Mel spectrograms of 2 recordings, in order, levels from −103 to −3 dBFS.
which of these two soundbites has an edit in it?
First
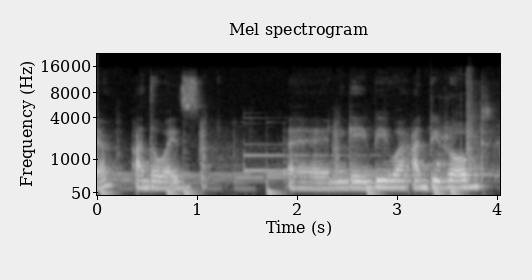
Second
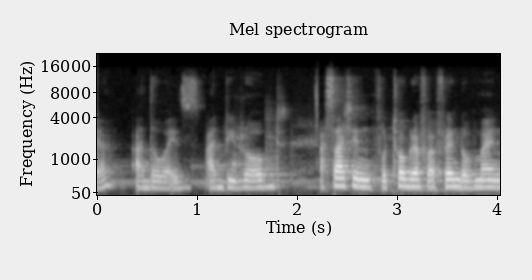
second; 2 cuts; at 1.1 s, 2.2 s

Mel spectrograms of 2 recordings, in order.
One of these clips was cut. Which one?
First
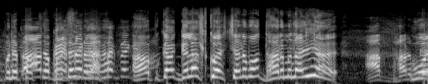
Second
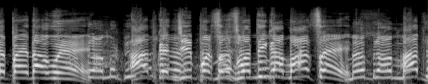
first; 1 cut; at 1.2 s

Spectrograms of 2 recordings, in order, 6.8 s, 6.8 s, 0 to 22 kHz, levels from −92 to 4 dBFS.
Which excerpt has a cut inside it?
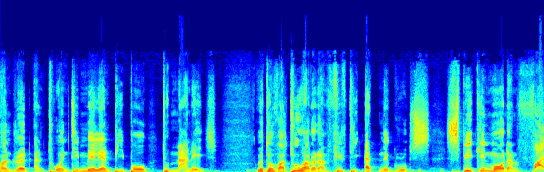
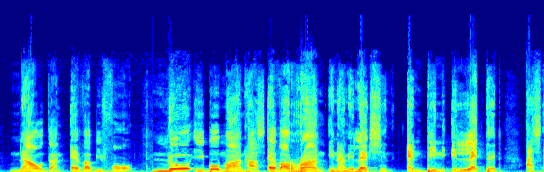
second; 1 cut; at 1.8 s

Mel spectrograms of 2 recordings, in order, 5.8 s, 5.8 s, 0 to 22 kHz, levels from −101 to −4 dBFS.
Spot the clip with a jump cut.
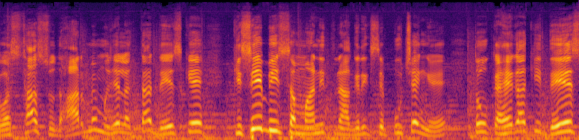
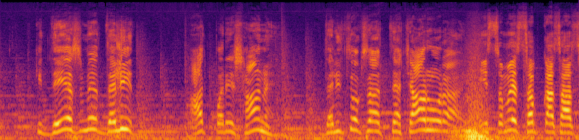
second; 1 cut; at 4.8 s

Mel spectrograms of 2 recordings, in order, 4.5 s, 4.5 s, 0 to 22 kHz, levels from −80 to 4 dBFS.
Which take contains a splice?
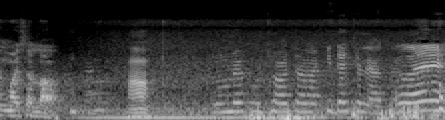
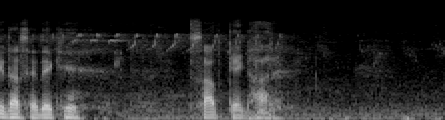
first; 1 cut; at 1.1 s

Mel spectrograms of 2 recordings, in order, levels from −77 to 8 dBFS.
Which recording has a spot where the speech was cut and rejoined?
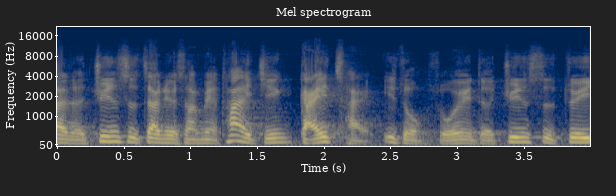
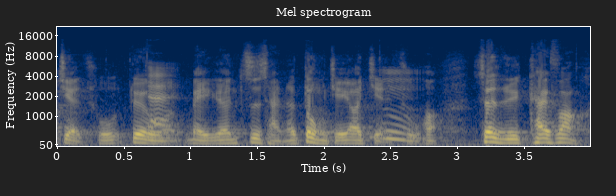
first; 1 cut; at 1.5 s

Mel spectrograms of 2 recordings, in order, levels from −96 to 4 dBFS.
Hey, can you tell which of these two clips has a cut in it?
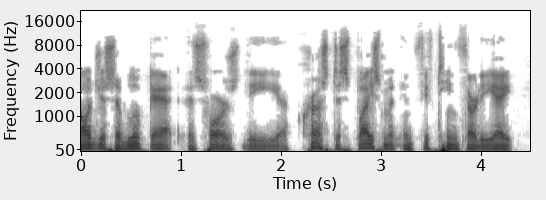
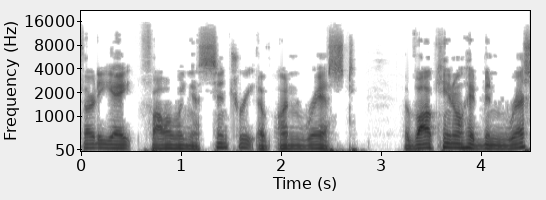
second; 1 cut; at 1.7 s

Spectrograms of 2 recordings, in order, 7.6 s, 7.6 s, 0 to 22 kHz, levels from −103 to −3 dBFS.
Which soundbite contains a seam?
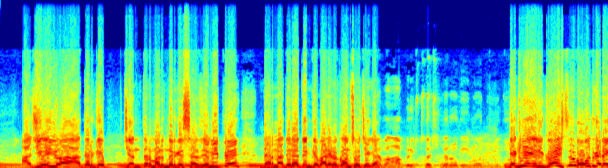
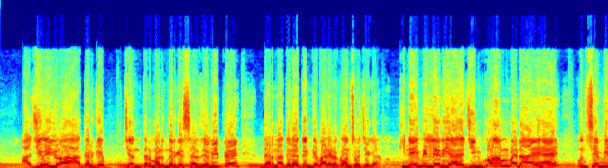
second; 1 cut; at 4.8 s

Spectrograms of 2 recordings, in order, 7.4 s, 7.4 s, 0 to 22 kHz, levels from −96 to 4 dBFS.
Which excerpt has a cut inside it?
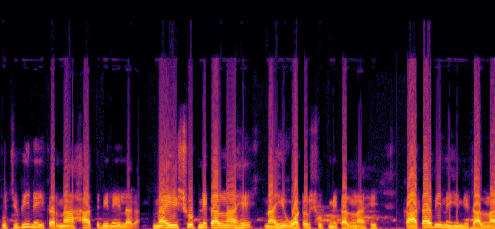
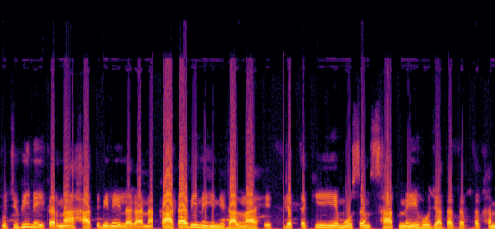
first; 2 cuts; at 2.0 s, 6.0 s

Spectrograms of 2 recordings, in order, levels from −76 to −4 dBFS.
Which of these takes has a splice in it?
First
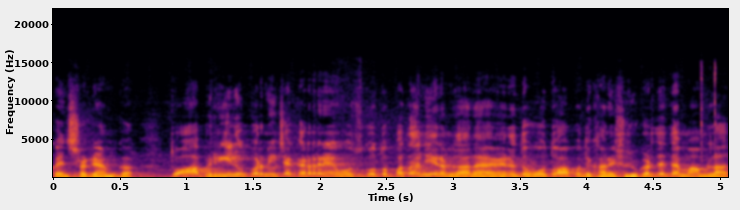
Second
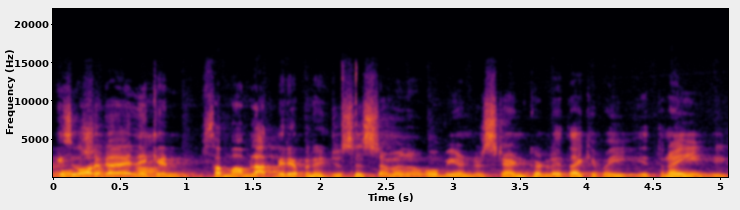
second; 1 cut; at 2.1 s

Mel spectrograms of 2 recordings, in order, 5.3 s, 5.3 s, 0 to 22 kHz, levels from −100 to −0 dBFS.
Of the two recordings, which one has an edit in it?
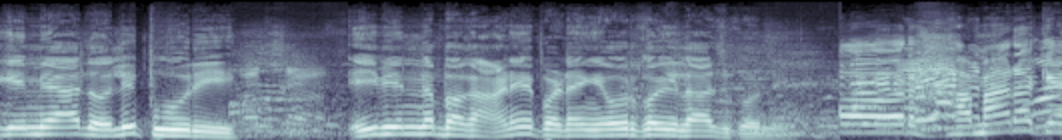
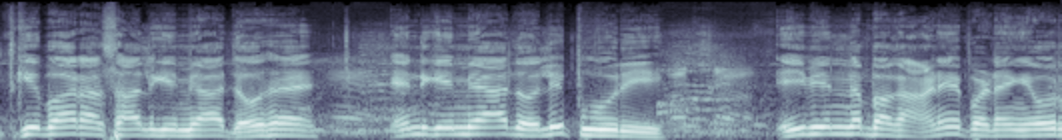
first; 1 cut; at 4.2 s

